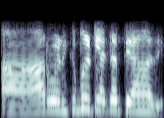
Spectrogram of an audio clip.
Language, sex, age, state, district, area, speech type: Malayalam, female, 30-45, Kerala, Kasaragod, rural, conversation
